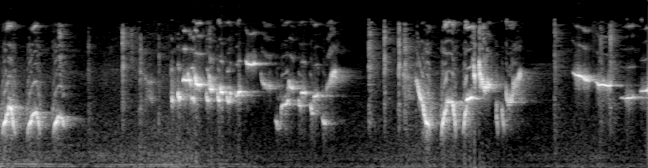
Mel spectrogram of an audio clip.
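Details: Song of a white-rumped shama recorded as tutoring material for other birds: rapid sequences of descending whistled notes, clicks and fluty phrases, ending in a drawn-out whistle; faint low rumble early on.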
